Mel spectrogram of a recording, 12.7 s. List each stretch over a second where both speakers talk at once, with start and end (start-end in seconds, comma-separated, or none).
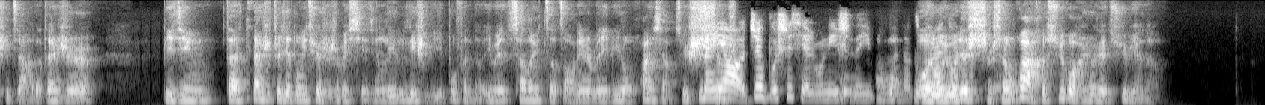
8.7-10.1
